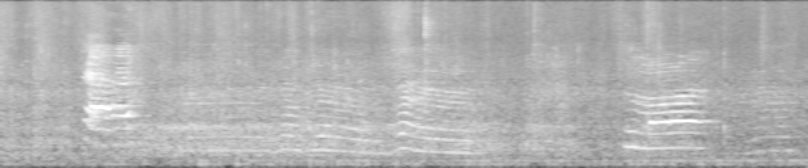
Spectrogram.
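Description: A toddler squeals and babbles nearby.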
